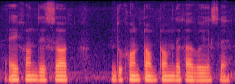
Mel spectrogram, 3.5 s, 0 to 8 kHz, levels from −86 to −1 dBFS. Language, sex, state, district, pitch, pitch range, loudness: Assamese, male, Assam, Sonitpur, 100 Hz, 95-105 Hz, -21 LUFS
